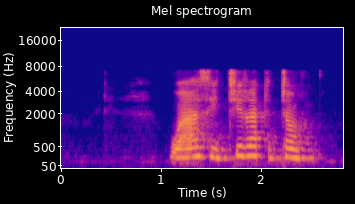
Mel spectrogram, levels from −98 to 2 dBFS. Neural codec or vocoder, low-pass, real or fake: codec, 16 kHz, 4.8 kbps, FACodec; 7.2 kHz; fake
